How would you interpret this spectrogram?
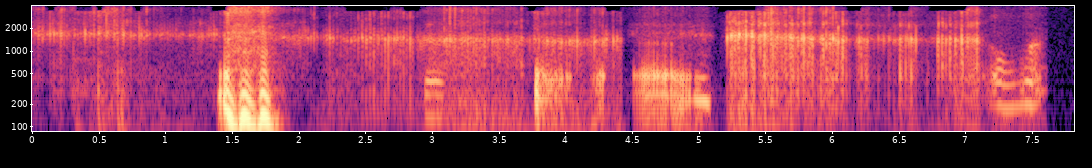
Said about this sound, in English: Are you fucking snoring on air?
